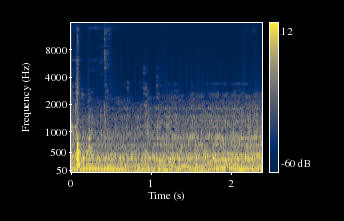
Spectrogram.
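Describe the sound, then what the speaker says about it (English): A 2023 Ford Ranger XL 4x4 bi-turbo pickup drives along with a steady low engine and road rumble heard from inside the cab, moderately loud and without talking. "just going to go for a drive in the XL Ranger"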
